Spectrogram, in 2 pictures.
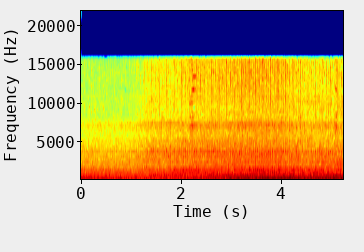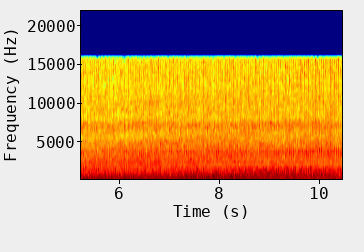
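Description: Iveco Daily van's four-cylinder turbodiesel idling steadily, heard close to the open engine bay.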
